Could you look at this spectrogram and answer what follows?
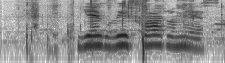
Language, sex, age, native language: Icelandic, male, 9, Icelandic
